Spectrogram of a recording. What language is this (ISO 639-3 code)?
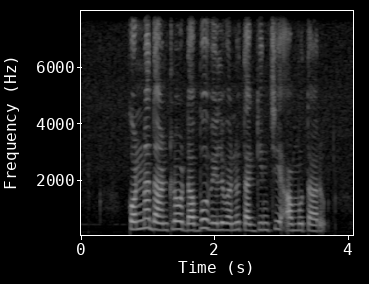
tel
